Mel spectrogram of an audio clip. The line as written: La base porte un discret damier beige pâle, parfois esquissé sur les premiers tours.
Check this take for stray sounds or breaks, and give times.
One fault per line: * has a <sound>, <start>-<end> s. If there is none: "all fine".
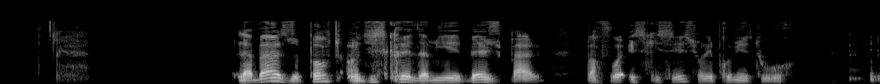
all fine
